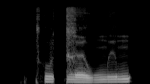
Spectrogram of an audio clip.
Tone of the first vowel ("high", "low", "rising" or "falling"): low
